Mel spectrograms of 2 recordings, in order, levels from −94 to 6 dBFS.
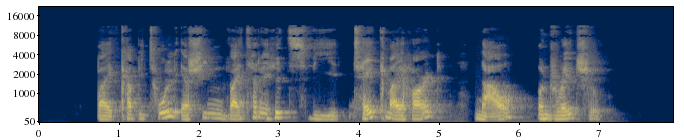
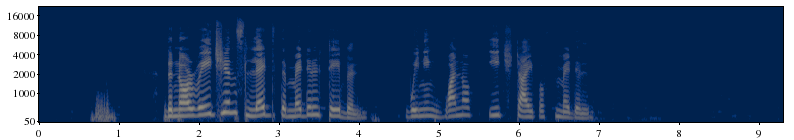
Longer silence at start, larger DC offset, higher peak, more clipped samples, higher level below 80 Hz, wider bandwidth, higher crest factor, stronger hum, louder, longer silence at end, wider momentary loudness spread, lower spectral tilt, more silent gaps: about the same, 0.75 s vs 0.65 s; neither; first, -2 dBFS vs -28 dBFS; neither; first, -54 dBFS vs -84 dBFS; second, 11.5 kHz vs 13.5 kHz; second, 16 dB vs 22 dB; neither; first, -18 LUFS vs -46 LUFS; second, 0.85 s vs 2.35 s; second, 10 LU vs 20 LU; first, -5.5 dB/octave vs -4 dB/octave; second, none vs 4.37-4.44 s, 4.51-4.59 s, 5.52-5.63 s, 5.93-5.98 s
